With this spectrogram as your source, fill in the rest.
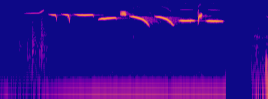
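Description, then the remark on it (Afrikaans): A small sparrow chirps as it lands beside a daisy, in a quick run of about seven bright, high tweets, followed by a brief soft low thump as it ends. “Net toe kom sit daar 'n klein mossie langs die madeliefie.”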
